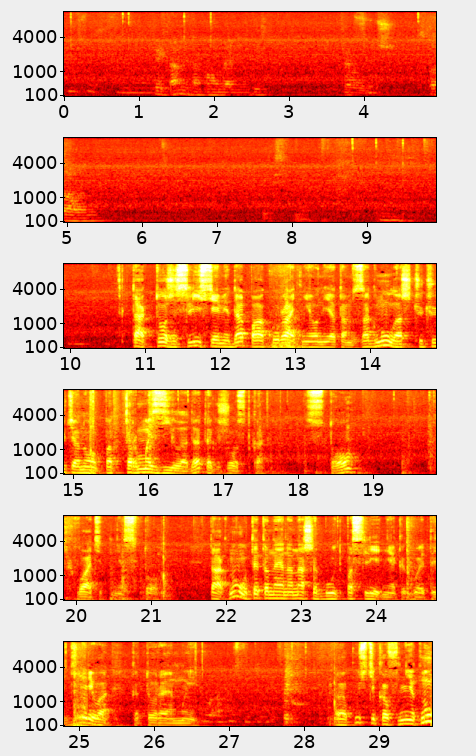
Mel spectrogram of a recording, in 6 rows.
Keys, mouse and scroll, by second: 1.2-5.4 middle drag, 12.1-13.3 middle drag, 18.9 KP_0, 24.0 KP_1, 27.1-28.9 right drag, 29.0 s.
